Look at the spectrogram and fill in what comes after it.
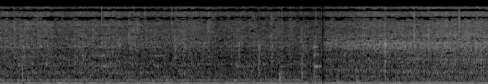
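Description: Diced chicken breast sizzling in a nonstick frying pan, with a few light scrapes and taps of a slotted spatula stirring it. The sizzle grows a little louder and brighter about three seconds in.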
